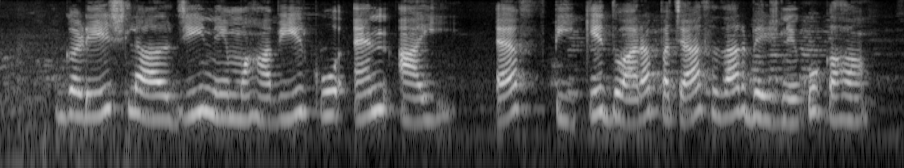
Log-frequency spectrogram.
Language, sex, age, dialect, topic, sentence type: Hindi, female, 46-50, Awadhi Bundeli, banking, statement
